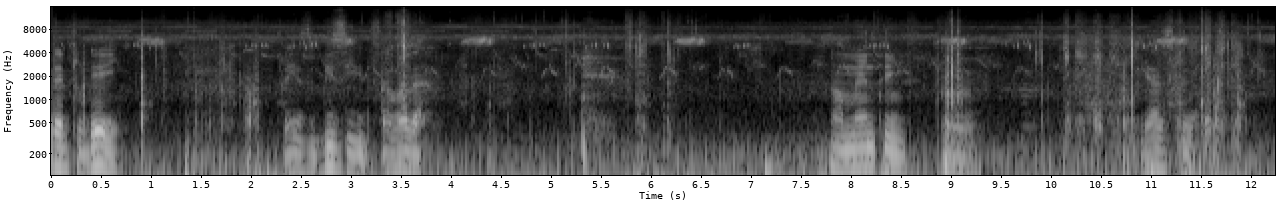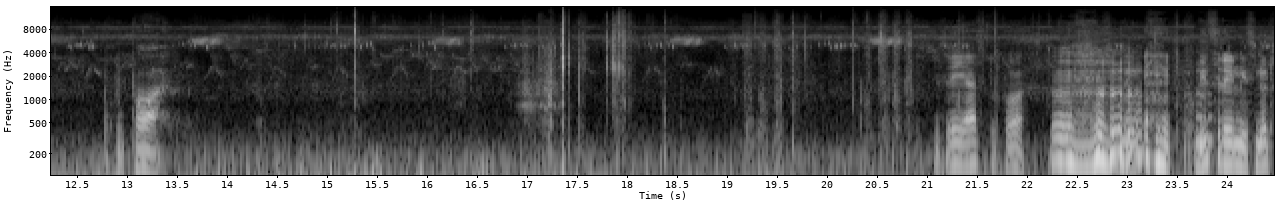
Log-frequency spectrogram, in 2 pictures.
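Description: A knife cuts and scrapes through raw chicken in a plastic bowl.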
